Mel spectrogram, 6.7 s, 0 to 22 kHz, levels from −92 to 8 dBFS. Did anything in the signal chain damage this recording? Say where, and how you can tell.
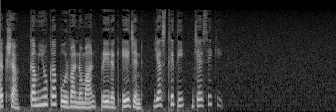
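No, nothing stood out on listening, and the smooth fade out, which begins around three and a half seconds and is complete by 4.64 s, sounds like an ordinary deliberate edit rather than damage from the chain.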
